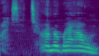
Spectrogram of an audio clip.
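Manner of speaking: hushed, quiet, whispered stage whisper. Retelling pointing out a chipmunk to a friend: retelling own whisper. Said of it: "And I whispered to him".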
